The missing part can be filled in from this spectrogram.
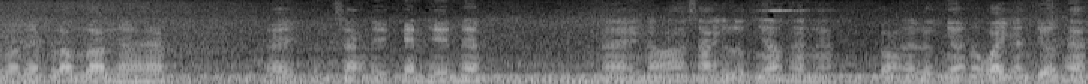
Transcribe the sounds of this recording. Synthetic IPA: va˨˩ɗɛ˨˩p̚la˧wmlə˧nhaː˧ɦaː˧ | ɗə˧˩jhï˨˩ŋ̟sa˧ŋt̪ʰi˨˩kɛ˧nhi˧ənɦaː˧ | ɗa˧˩jnɔ˨˦sa̰ː˧˩kaː˨˦lɨ˨˩k̚ɲəː˨˦˥t̚ha˧naː˧˩ | kɔ˧nlaː˨˩lɨ˨˩k̚ɲəː˨˦˥nɔ˨˦kwa˧jkə˨˩nt͡ɕɨ˦˥ək̚haː˧

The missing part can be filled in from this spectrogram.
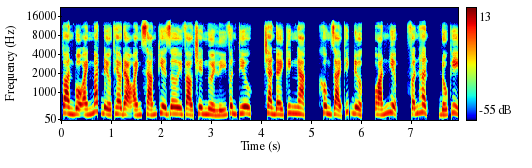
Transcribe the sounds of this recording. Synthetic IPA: t̪waː˨˩nɓo̰˧˨ʔa˨˦ŋ̟ma˦˥t̚ɗe˨˩wt̪ʰɛ˧wɗa̰ː˧˨wʔa˨˦jŋ̟saː˨˦ŋki˧əzəː˧jvaː˨˩wt͡ɕe˧nŋɨ˨˩əjli˨˦və˧nt̪i˧əw | t͡ɕaː˨˩nɗə˨˩jkï˧ŋ̟ŋaː˨˩k̚ | xə˧wŋ͡mzaː˧˩jt̪ʰi˦˥k̟̚ɗɨ˨˩ək̚kwaː˨˦nːḭ˧˨əm | v̥ə̰˧˥nɦə̰˧˨n | ɗo˨˦kḭ˧˨

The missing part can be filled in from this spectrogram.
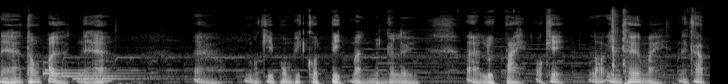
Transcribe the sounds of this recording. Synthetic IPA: na˦ha˦˥ʔt̪ɔ˥˩ŋpɤː˨˩t̪̚na˦˥ɦa˦˥ʔ | ʔaː˨˩ | baː˧˦ŋkiː˧pʰo˨˦mpi˨˧˩ko˨˩t̪̚pi˨˩t̪̚ma˧nma˧˦nkɔː˥˩lɤː˧j | ʔaː˨˩lu˨˩t̪̚pa˧jʔoː˧˩kʰeː˧ | lɔ̰ː˧ʔi˧nt̪ʰɤː˥˩ma˧˩jna˦˥kʰa˦˥p̚

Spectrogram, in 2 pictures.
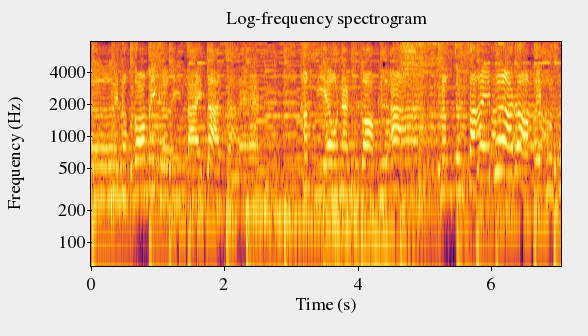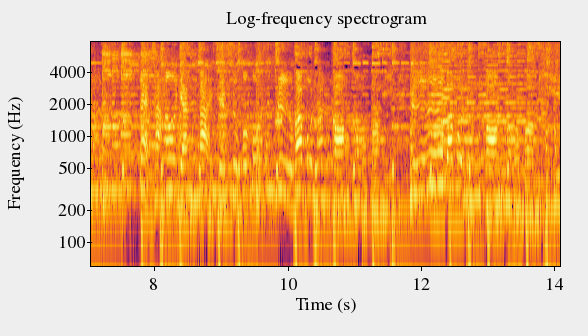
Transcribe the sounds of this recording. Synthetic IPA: ɤː˧jnɔ˧˦˥ŋkɔː˧˩ma˥˩jkʰɤː˧jt̪aː˧jt̪aː˧˩sa˧˩lɛː˨˧˦ŋhʰa˧˩k̚di˧əwna˧˥nkɔː˧˩kʰɯː˧ʔaː˧˩ | na˧˥˩ŋt͡ɕo˧nsaː˧˦˥jpʰɯ˥˩ɐdɔː˧˩k̚ha˧˩jkʰu˧˥n | t̪ɛː˨˩t͡ɕʰa˧˩ʔa˧˩wja˧nbaː˧˩jse˧˦p̪̚su˨˧˩kʰa˧pʰu˧˥˩ɾɯː˨˩˦waː˧˥bu˧˩n˧nkʰɔː˨˦ŋkʰɔː˧˩bɔː˨˩ni˧ | ɾɯː˨˦˧waː˧˥bu˧˩n˧kʰɔː˨˦ŋkʰɔː˧˩bɔː˨˩ni˧

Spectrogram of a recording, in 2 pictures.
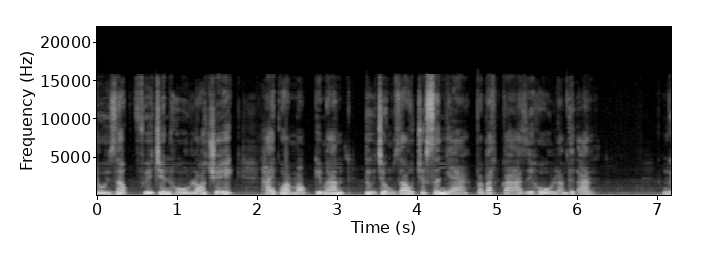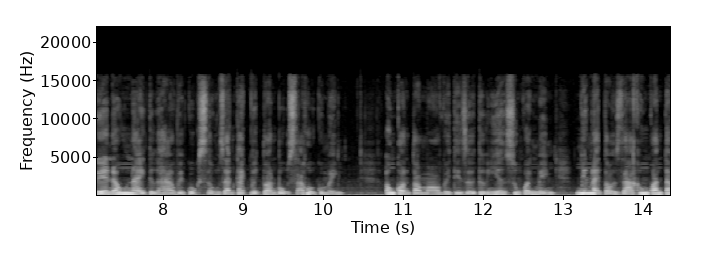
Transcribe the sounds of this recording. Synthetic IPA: ɗo˨˩jzə˦˥wk͡p̚fi˨˦t͡ɕe˧nɦo˨˩lɔ˨˦t͡ɕwe˨˦ʔi˦˥k̚ | haː˨˦jkwaː˧˩mɔ̰˨˧˨wk͡pki˨˦əmʔaː˧nt̪ɨ̰˧˨t͡ɕə˨˩wŋ͡mza˧wt͡ɕɨ˦˥ək̚sə˧nɲaː˨˩vaː˨˩ɓa˦˥t̚kwaː˨˦zə˨˦jɦo˨˩laː˨˩mt̪ʰɨ˦˥k̚ʔa˧n | ŋɨ˨˩ə˨nʔə˧wŋ͡mna˨˩jt̪ɨ̰˧˨ɦaː˨˩wve˨˩ku˨˩ək̚sə˨˦wŋ͡mza̰ː˧˥nka˦˥k̚və˨˦jt̪waː˨˩nɓo̰˧˨sa̰ː˧˥ɦo̰˧˨jku˧˩mï˨˩ŋ̟ | ʔə˧wŋ͡mkɔ˨˩nt̪ɔ˨˩mɔ˨˩ve˨˩t̪ʰe˨˦zəː˨˦jt̪ɨ̰˧˨ɲi˧ənsʊ˧ŋ͡mkwa˧jŋ̟mï˨˩ŋ̟ | ɲɨ˧ŋla̰ː˧˨jt̪ɔ˧˩zaː˧xə˧wŋ͡mkwaː˧nt̪ə˧

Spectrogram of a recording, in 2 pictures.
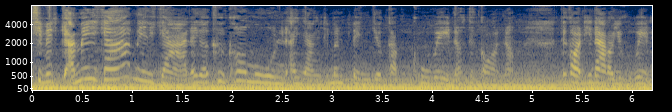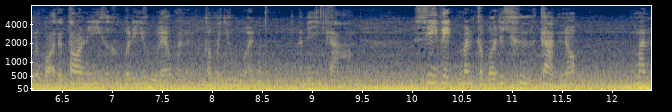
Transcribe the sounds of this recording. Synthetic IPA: t͡ɕʰiː˧wi˦˥t̪̚ka˨˩ʔaː˧meː˧ɾi˧kaː˧˩ʔa˧meː˧li˧kaː˧daː˧˩˨kɔ˥˩kʰɯː˧kʰɔː˥˩muː˧nʔa̰ː˧jaː˨˩ŋt̪ʰiː˥˩ma˧npe˨˧nki˨˩əwka˨˩p̚kʰuː˧weː˧˩t̪̚nɔ˦˥t̪ɛ˨˩kɔː˨˩nːɔ̰˦˥ʔt̪ɛ˨˩kɔː˨˩nt̪ʰiː˥˧naː˧˩kɔ˧˩juː˨˩kʰu˧weː˧˩ma˧nkɔː˨˩t̪ɛː˨˩t̪ɔː˧nːiː˦˥kɔ˥˩kʰɯː˧bɔː˧˦ɾa˥˩juː˨˩lɛː˦˥wka˧˩na˧˨kɔ˧˩maː˧˩juː˨˩ka̰˨˩n˧˩ʔa˧meː˧li˧kaː˧ | siː˧wi˧˩t̪̚ma˧nka˧˩bɔː˧˦da˥˩kʰɯː˧ka˧nːɔ˦˥ʔma˧n

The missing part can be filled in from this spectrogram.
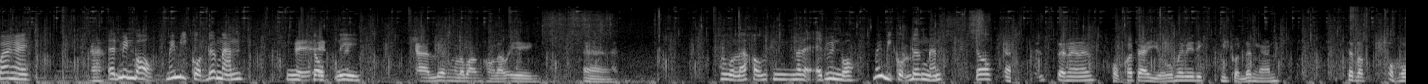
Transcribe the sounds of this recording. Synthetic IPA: waː˥˩ŋa˧ja˧˦ʔɛː˧˦˥mi˧˥˨nbɔː˨˩k̚ma˥˩jmiː˧ko˨˩t̪̚ɾɯ˥˩əŋna˦˥nʔːt͡ɕo˧˩p̚niː˧˩kaː˧nɾɯ˥˩əŋɾa˧wa˧ŋkʰɔː˩˦ŋɾa˧wʔeː˧ŋ | ʔaː˨˩ | pʰu˨˩t̪̚lɛː˦˥wkʰa˦˥wna˥˩˨lɛ̰˨˩ʔeː˦˥t̪̚mi˧˥˨nbɔː˨˩k̚ma˥˩jmiː˧ko˨˩t̪̚ɾɯ˥˩əŋna˦˥nt͡ɕo˧˥˩p̚ʔaː˧˩˧t̪ɛː˨˩na˧˩na˦˥npʰo˨˩˦mkʰa˥˩wt͡ɕa˧jːuː˨˩waː˥˩a˥˩jma˥˩da˥˩miː˧ko˨˩ɾɯ˥˩əna˦˥n | t̪ɛː˨˩bɛː˨˩p̚ʔoː˧˩hoː˨˦

